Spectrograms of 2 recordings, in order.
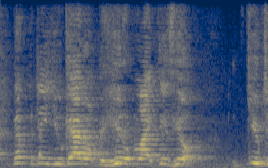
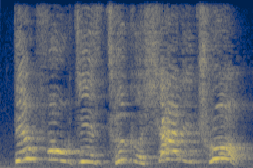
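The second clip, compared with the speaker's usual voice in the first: higher, louder, slow shocked outcry; stunned viewer shouting at the TV; 7 semitones higher, 3 dB louder, slower than usual. Real, not acted. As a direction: blurt it out in disbelief. Shocked at assassination attempt on TV.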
